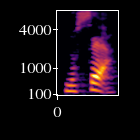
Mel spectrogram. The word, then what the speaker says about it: נוסע: But in some cases, the stress is on the second to last syllable of the word. לקוח, נוסע, מתלבשת.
